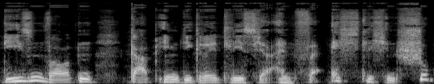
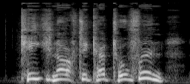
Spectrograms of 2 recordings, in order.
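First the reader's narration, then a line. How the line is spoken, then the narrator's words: Calling after her. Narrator (German): rief Hinnerk ihr nach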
